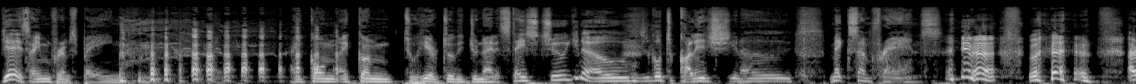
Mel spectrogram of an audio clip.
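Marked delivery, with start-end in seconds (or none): 0.0-1.2 drawn-out fake Spanish accent; mock Spaniard, slow Spanish accent; put-on Spanish accent. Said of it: "I just ran with it". 2.9-9.4 halting fake Spanish accent; mock foreign student, Spanish accent; put-on Spanish accent. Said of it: "I just ran with it".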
